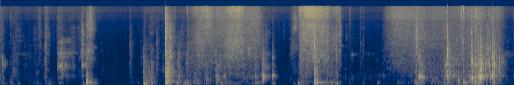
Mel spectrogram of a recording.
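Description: Handling noise as a camera or phone is moved and repositioned: irregular rustles and knocks in several separate bursts, the longest near the end.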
